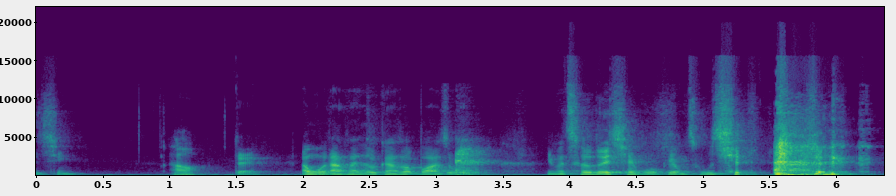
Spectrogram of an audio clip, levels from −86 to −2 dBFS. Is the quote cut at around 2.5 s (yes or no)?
yes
